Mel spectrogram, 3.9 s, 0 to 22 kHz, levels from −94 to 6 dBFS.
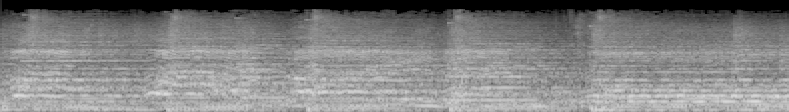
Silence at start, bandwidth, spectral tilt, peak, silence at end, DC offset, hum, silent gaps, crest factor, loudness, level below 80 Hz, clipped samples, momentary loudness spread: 0 s; 15.5 kHz; -4 dB/octave; 0 dBFS; 0 s; under 0.1%; none; none; 12 dB; -12 LUFS; -30 dBFS; under 0.1%; 3 LU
